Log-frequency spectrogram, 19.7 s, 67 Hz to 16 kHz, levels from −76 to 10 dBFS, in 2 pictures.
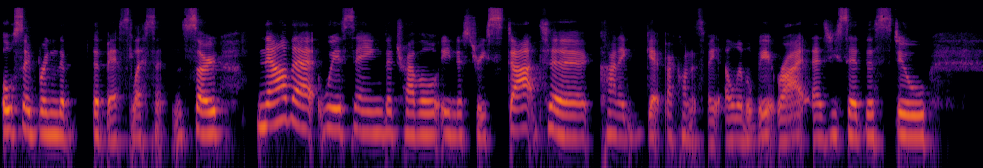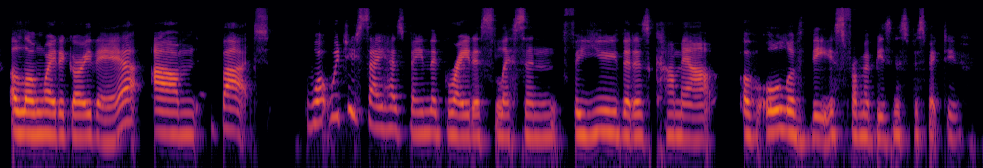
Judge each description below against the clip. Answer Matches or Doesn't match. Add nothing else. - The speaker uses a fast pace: Doesn't match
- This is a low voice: Doesn't match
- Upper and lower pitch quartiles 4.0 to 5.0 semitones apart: Doesn't match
